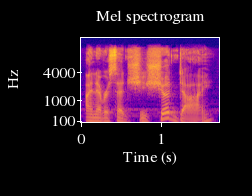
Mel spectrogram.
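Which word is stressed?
should. The stress falls on the word should. It was not said to be deserved.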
